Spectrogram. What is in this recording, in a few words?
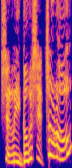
victory, zh-hant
